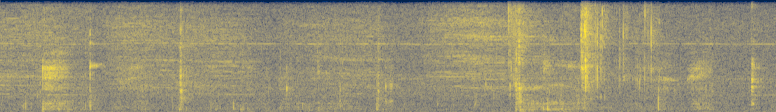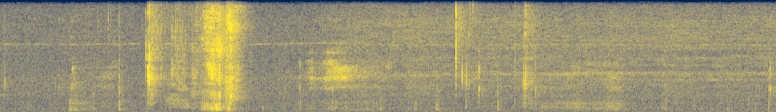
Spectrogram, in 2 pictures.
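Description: Close-miked chewing and biting as a man eats boiled egg and curry-mixed rice with his fingers: scattered small mouth clicks and smacks, with one louder burst about seven seconds in.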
